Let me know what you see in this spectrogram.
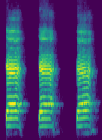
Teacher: semasa kita menyebut huruf ta, yang hanya keluar adalah angin, suara tidak ada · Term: hams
